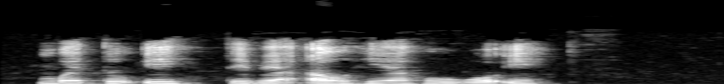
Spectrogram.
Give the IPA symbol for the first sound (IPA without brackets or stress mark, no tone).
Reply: b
